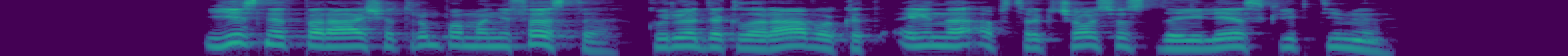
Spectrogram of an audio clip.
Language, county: Lithuanian, Vilnius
